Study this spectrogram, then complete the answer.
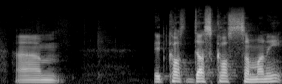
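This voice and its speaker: In a very clean recording with a silent background, a man with a non-native accent talks at a moderate pace with ordinary pitch variation. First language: not English. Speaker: Buddhism commentator. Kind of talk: solo talk video. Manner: hesitant, many fillers.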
